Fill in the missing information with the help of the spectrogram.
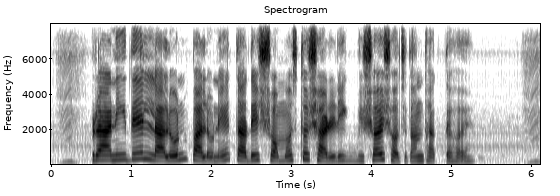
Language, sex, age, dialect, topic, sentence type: Bengali, female, 18-24, Standard Colloquial, agriculture, statement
